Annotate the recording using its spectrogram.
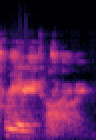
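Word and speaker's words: CRE8TIME: CHA Foundation, and that's Create Time. It's spelled CRE, the number 8 time.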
